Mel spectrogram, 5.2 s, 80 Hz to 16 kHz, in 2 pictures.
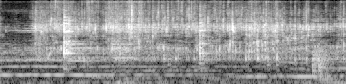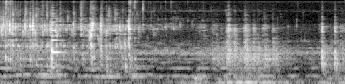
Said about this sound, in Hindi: और अब जो है हम इसके अंदर 2 कप पानी ऐड करेंगे।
